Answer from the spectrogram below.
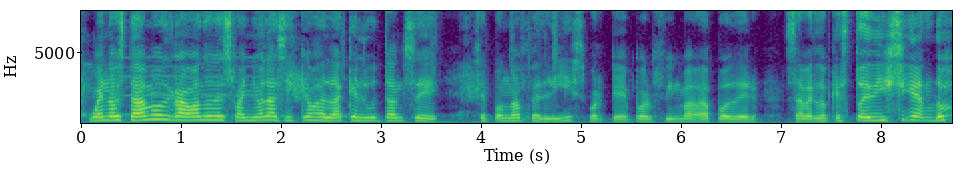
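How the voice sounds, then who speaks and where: A woman giving casual, excitable gameplay commentary, shrieking and laughing at in-game deaths and dropping English exclamations into her talk. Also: mid-range voice, dry recording. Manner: code-switches with English exclamations. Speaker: gaming video creator.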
